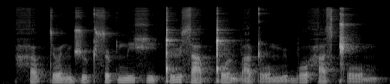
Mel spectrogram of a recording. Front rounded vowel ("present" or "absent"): absent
